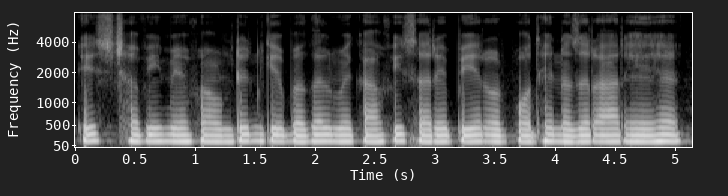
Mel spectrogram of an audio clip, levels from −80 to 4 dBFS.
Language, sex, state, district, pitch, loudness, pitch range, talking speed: Hindi, male, Assam, Kamrup Metropolitan, 140 Hz, -12 LUFS, 140-145 Hz, 185 wpm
